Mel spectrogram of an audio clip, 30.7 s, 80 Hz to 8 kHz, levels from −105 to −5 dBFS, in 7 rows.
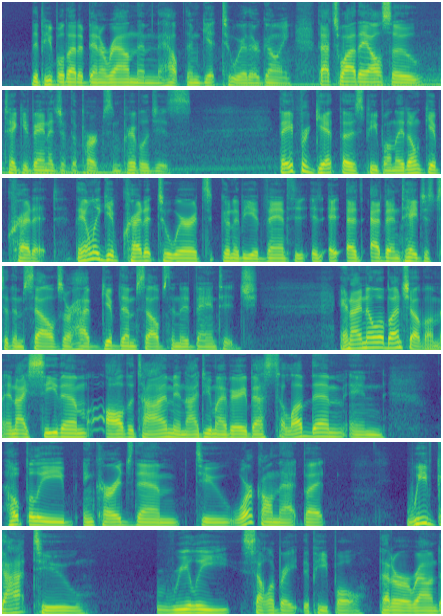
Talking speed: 190 wpm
